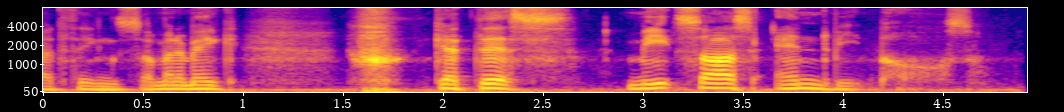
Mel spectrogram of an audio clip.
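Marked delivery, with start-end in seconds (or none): 2.9-4.7 slow, soft, hushed whisper. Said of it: "Blow your mind".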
